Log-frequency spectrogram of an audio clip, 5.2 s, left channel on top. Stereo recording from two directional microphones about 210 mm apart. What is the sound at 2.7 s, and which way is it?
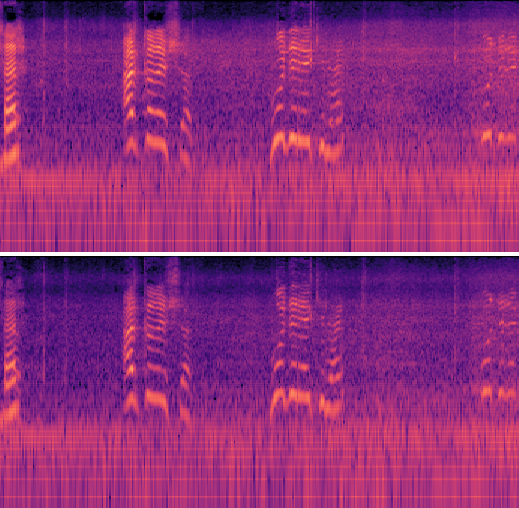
Speech, 10° right (ahead or behind).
